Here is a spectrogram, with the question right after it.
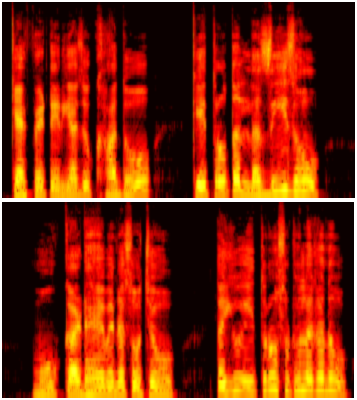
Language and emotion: Sindhi, surprised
